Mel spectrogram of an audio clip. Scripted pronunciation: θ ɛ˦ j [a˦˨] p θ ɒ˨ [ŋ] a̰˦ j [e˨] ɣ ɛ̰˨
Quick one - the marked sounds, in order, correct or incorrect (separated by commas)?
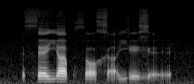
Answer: correct, incorrect, correct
